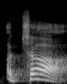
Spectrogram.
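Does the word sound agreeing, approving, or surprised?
surprised. It is said in a surprised, astonished tone. The listener is surprised by what was said. "ये है हैरानी की तरफ लेके जाने वाला काम"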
